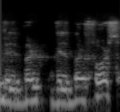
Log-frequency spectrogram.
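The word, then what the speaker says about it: Wilberforce: मैंने नाम की स्पेलिंग लिख दी यहाँ पे, William विल्बर फोर्स, WIL will, BER बर, FORCE विलियम विल्बर फोर्स, और दूसरा नाम है चार्ल्स ग्रांट।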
